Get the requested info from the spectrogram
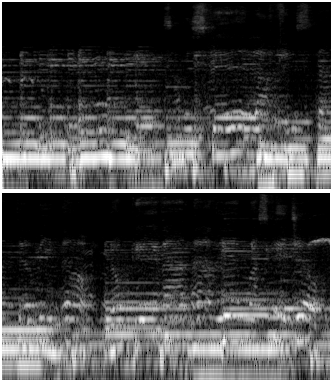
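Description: Amplified guitar played live in a slow blues-rock song, carrying an instrumental passage between sung lines.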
